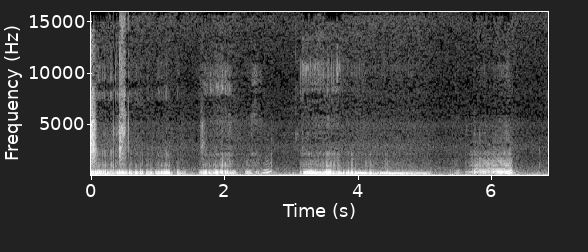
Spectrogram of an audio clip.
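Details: A puppy asleep and snoring: low, rasping, droning breaths that rise and fade in uneven waves, with short quiet gaps between them.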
